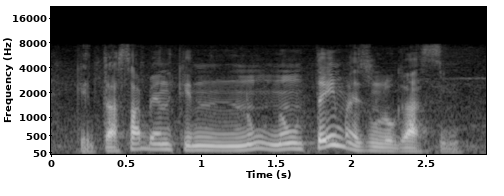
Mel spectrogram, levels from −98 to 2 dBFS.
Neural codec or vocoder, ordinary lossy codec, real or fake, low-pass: none; none; real; none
